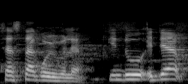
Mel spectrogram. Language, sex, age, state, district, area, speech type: Assamese, female, 30-45, Assam, Sivasagar, rural, spontaneous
